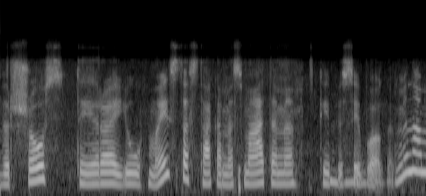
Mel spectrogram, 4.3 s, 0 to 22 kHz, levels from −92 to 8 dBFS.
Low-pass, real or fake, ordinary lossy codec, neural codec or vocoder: 7.2 kHz; real; Opus, 24 kbps; none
